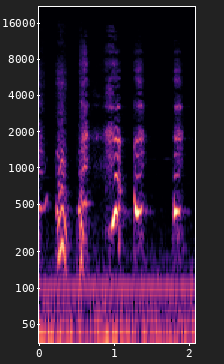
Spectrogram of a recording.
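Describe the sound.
A child cries in faint, broken whimpers, several short sobbing bursts in an uneven rhythm, quiet throughout.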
